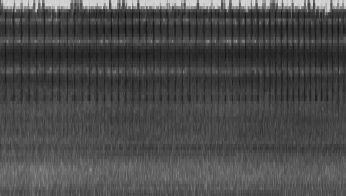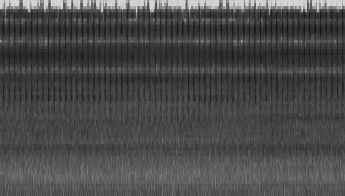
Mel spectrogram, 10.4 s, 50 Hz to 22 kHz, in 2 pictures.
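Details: 1968 Mercedes-Benz 230 inline-six at steady idle after Zenith 35/40 INAT carburetor repair, first start in about a month: a light, fast ticking of about four per second rides on top. This is known lifter tick, present for 30+ years.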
